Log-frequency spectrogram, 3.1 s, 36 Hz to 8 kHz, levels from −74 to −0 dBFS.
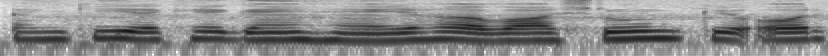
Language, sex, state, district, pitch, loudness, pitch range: Hindi, female, Bihar, Katihar, 180 Hz, -16 LUFS, 170-185 Hz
